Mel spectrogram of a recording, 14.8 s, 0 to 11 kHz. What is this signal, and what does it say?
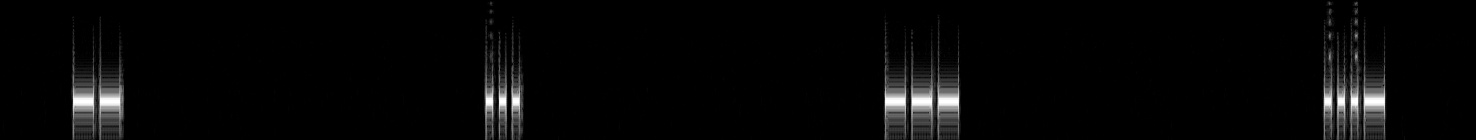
Morse code, heard as a keyed tone, about 18 wpm, 920 Hz. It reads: M S O V
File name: Tekst-9-rownomierny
